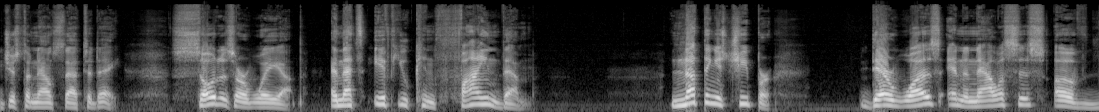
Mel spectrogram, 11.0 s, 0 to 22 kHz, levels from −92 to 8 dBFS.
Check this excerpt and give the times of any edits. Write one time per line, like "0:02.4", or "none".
none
